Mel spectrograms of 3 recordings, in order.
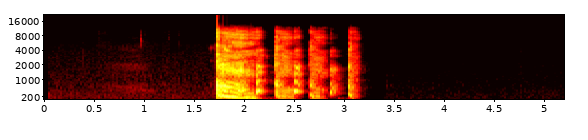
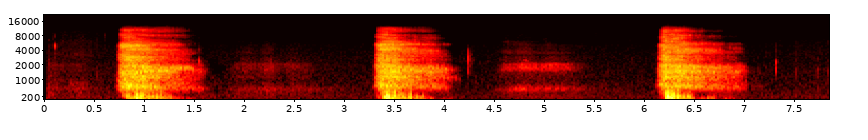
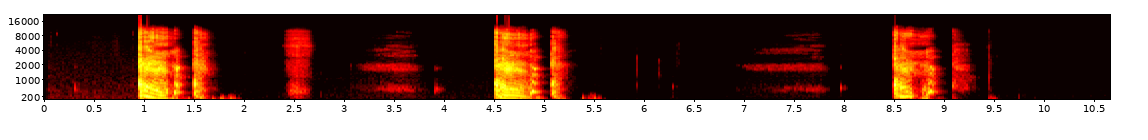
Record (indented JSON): {
  "cough_length": "5.2 s",
  "cough_amplitude": 32768,
  "cough_signal_mean_std_ratio": 0.28,
  "exhalation_length": "7.9 s",
  "exhalation_amplitude": 28179,
  "exhalation_signal_mean_std_ratio": 0.33,
  "three_cough_length": "10.7 s",
  "three_cough_amplitude": 32768,
  "three_cough_signal_mean_std_ratio": 0.24,
  "survey_phase": "beta (2021-08-13 to 2022-03-07)",
  "age": "18-44",
  "gender": "Female",
  "wearing_mask": "No",
  "symptom_cough_any": true,
  "symptom_new_continuous_cough": true,
  "symptom_runny_or_blocked_nose": true,
  "symptom_sore_throat": true,
  "symptom_abdominal_pain": true,
  "symptom_fatigue": true,
  "symptom_fever_high_temperature": true,
  "symptom_headache": true,
  "symptom_onset": "3 days",
  "smoker_status": "Never smoked",
  "respiratory_condition_asthma": false,
  "respiratory_condition_other": false,
  "recruitment_source": "Test and Trace",
  "submission_delay": "1 day",
  "covid_test_result": "Positive",
  "covid_test_method": "RT-qPCR"
}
